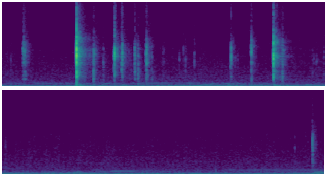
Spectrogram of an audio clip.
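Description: Computer keyboard typing while code is written, scattered sharp keystrokes in short bursts with pauses, fairly close and clear over a quiet low hum, no talking.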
